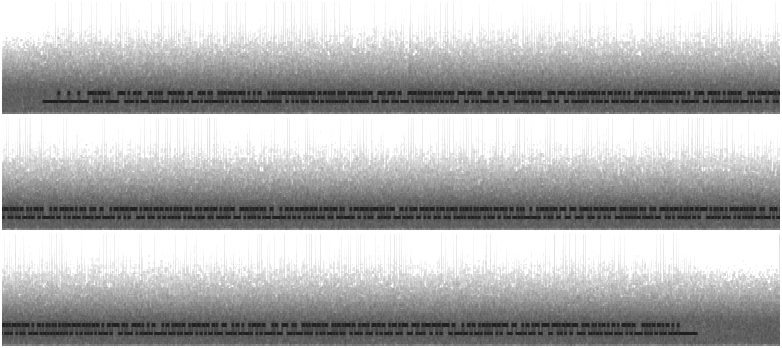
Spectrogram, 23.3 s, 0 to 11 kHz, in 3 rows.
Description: RTTY (75 baud, 850 Hz shift), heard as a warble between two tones, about 1700 Hz centre, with radio static. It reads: TUVNX GMLXS HQVJE RHIYY JMHHV SFIGT VBOTJ VZTHJ WNPKN JAHKO QDVLE DCAVW PGBVA TAAIJ UAZJM SGVUI LAZXA EFMPZ NNHSJ AHCXK ZOOEA ODYGB JITJP RBXLR ZUJFS RLUTG QVWDC LGMWK VBOXR BSECH CNOHE TVUCR OMWZT OZFPP VRIWQ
